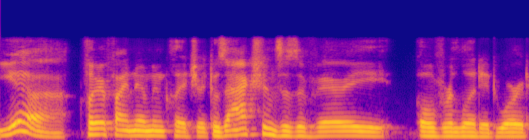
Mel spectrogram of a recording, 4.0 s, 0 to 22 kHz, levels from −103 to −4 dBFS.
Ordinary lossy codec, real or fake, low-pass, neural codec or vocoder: Opus, 64 kbps; fake; 7.2 kHz; codec, 16 kHz, 2 kbps, X-Codec, HuBERT features, trained on balanced general audio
